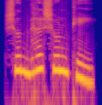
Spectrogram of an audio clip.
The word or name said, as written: ಶುದ್ಧಶುಂಠಿ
